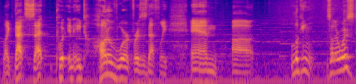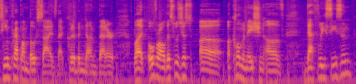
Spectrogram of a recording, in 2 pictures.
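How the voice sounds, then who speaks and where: A man's voice: medium pitch, lively intonation, a little slow, soft background music. A man hosting a weekly league recap in a loose, chatty way, with a groggy morning voice and plenty of fillers and restarts. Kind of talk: casual recap commentary.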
